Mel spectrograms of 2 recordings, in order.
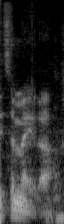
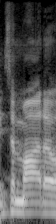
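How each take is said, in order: First: "tomato" with an AY in the middle; American pronunciation. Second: "tomato" with a broad AH in the middle; alternative pronunciation. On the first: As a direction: say "tomato" as to-MAY-to. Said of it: "I say tomato". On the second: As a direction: say "tomato" as to-MAH-to. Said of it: "you say tomato". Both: Shown as a demonstration.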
